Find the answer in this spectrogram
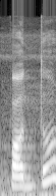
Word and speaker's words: পদ্ম: সাথে ম ফলা বসবে সে এই বর্ণটি দুইবার উচ্চারণ হবে যেমন অকস্ত ভর্ষ আত্ম গ্রীস্য ছদ্দ পদ্ম রশ্মি এই যে শব্দগুলো দেখবে যেখানে ম ফালা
